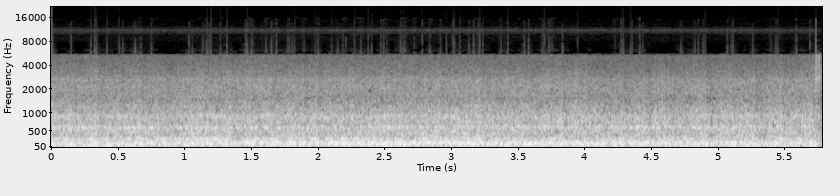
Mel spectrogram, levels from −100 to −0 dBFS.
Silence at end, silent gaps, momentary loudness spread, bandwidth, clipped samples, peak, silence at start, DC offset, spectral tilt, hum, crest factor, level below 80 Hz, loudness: 0 s; none; 2 LU; 5.6 kHz; 0.3%; 0 dBFS; 0 s; 2%; -10.5 dB/octave; none; 8 dB; -20 dBFS; -10 LUFS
